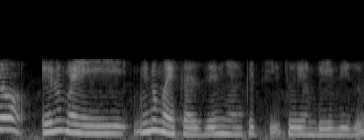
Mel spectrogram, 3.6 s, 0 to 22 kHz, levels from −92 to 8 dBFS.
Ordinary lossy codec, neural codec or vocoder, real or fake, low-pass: AAC, 32 kbps; codec, 16 kHz, 4 kbps, FreqCodec, smaller model; fake; 3.6 kHz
